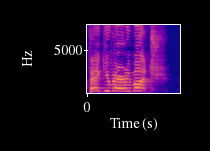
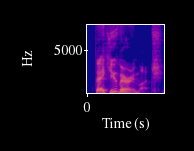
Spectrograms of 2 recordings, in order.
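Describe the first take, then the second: First: High, very loud imitated shout; big high-pitched holler; Jordan's yell. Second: Said in the usual way. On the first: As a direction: yell it out as a catchphrase. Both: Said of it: "when Jordan yells out".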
